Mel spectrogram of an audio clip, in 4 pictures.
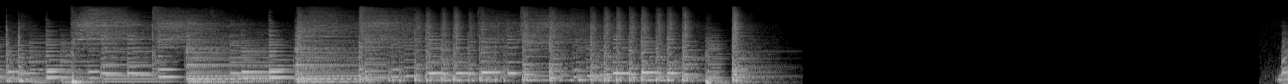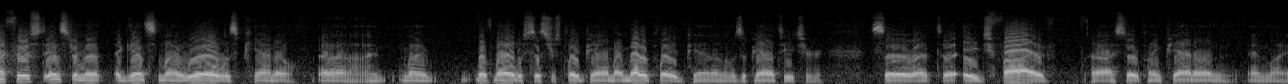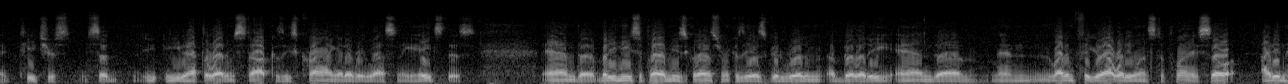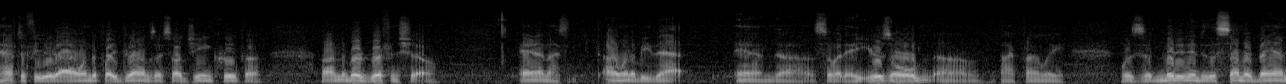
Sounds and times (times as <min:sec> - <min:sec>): Speech: 0:12.8 - 0:30.5, 0:31.2 - 0:43.0, 0:43.7 - 0:51.5.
